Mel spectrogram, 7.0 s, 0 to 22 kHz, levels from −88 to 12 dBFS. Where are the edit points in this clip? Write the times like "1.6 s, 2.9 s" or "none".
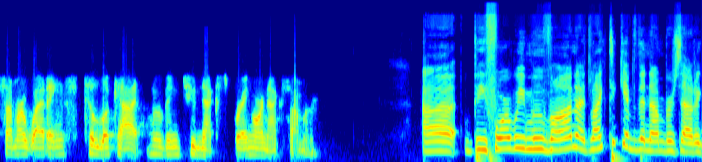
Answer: none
